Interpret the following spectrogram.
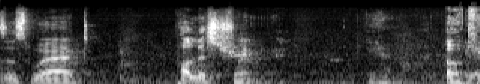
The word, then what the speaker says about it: polystyrene: However, the EPA says specialized, how do you pronounce this word? Polystyrene. Yeah. Okay. Polystyrene, yeah.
